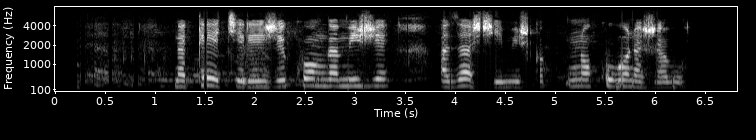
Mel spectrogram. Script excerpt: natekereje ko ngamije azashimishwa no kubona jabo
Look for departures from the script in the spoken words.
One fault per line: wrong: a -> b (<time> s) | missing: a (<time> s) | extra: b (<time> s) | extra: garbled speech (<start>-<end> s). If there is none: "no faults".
no faults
